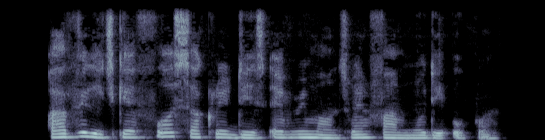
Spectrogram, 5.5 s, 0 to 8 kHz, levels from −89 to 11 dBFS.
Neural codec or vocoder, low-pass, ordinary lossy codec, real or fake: codec, 16 kHz in and 24 kHz out, 2.2 kbps, FireRedTTS-2 codec; 7.2 kHz; none; fake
